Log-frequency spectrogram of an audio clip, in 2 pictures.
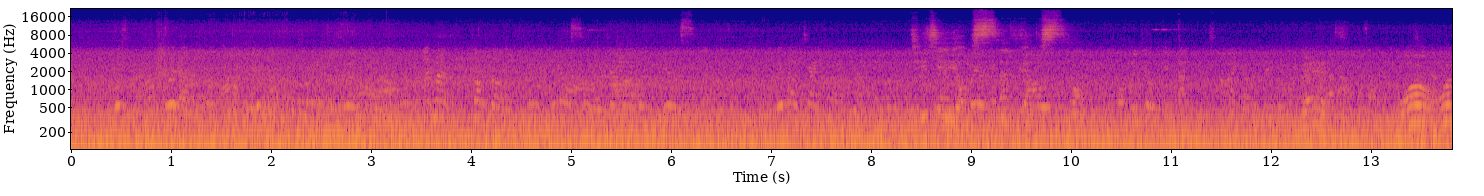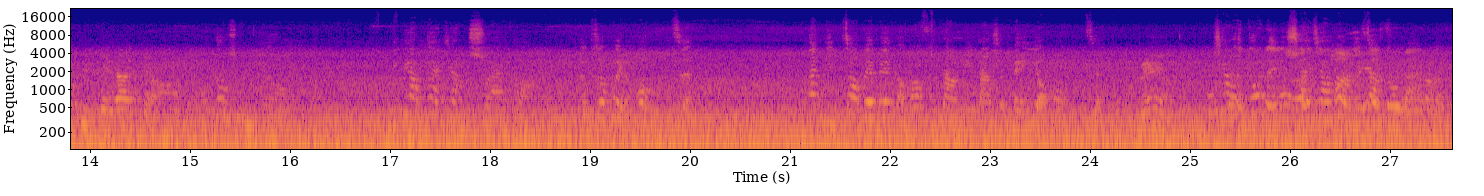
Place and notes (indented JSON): {
  "title": "虎嘯公園, Da’an Dist., Taipei City - in the Park",
  "date": "2015-07-28 17:24:00",
  "description": "in the Park, Several older people taking pictures, air conditioning Sound",
  "latitude": "25.02",
  "longitude": "121.55",
  "altitude": "25",
  "timezone": "Asia/Taipei"
}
